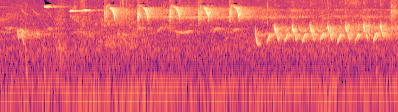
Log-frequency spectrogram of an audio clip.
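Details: Common nightingale singing in bushes: a few thin high whistles and swept notes, then a fast rattling run of about a dozen repeated, sharply down-slurred notes over a steady background hiss.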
